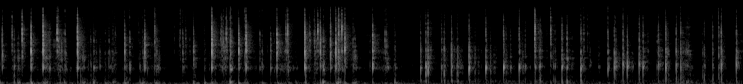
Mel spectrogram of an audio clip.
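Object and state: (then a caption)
Plastic game controller. A black plastic Xbox-style gamepad is held in the hand while fingernails tap and click its buttons and shell. The result is a rapid, uneven run of short, dry, bright clicks and taps with almost no low end and no ring.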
